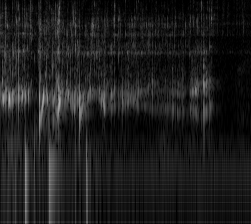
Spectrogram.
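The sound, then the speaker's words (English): A drink is poured into a glass, opening with a few sharp splashy glugs and drips, then settling into a steady, bubbling trickle that stops abruptly. No one speaks. “Will you hand me that glass?”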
